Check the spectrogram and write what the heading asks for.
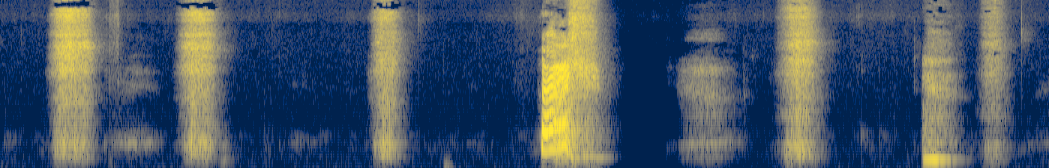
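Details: About seven forceful, deliberately induced allergy sneezes, some with a brief intake before them, spaced one to two seconds apart; allergic sneezing.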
